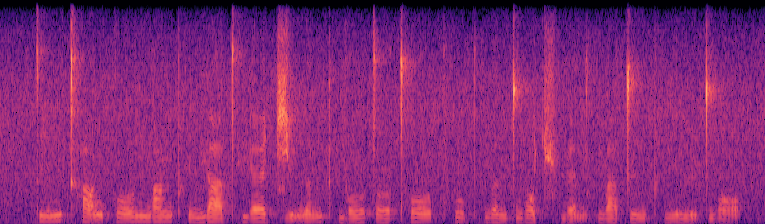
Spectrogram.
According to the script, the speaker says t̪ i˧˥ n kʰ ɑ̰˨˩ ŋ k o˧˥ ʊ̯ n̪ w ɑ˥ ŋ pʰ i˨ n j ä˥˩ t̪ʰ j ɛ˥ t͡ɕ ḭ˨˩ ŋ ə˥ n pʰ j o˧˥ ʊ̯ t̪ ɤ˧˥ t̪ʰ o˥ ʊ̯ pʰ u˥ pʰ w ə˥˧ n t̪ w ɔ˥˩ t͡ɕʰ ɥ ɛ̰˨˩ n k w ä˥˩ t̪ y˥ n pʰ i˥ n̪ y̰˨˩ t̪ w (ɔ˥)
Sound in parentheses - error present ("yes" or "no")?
yes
